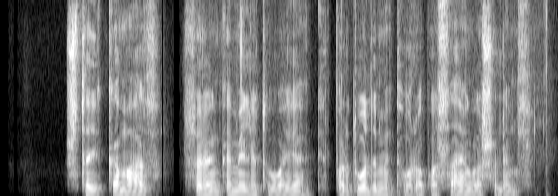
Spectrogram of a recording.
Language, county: Lithuanian, Alytus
